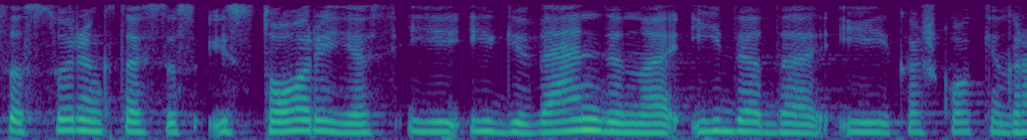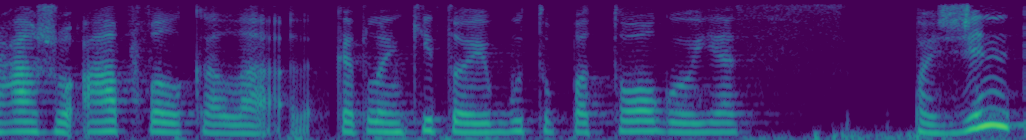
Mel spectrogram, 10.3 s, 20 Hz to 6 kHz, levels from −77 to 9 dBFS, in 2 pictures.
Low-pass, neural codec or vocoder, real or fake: 5.4 kHz; none; real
